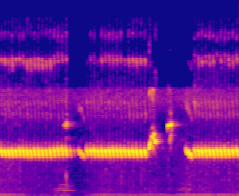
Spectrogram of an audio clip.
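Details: Sunbird (kolibri ninja) song used as a lure to provoke a response: very high, fast buzzy trill of evenly repeated pulses, broken once by a brief pause and a short twittered note before the trill resumes.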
